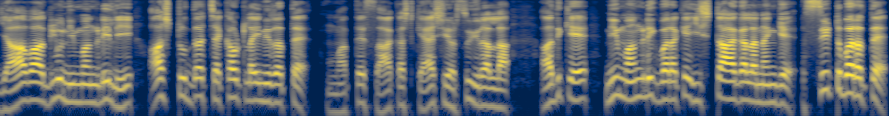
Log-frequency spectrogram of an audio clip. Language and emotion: Kannada, angry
